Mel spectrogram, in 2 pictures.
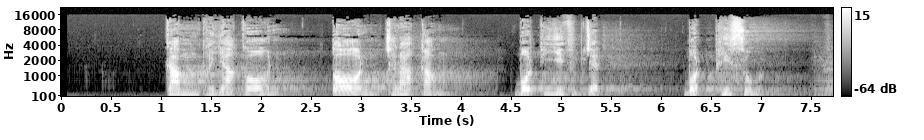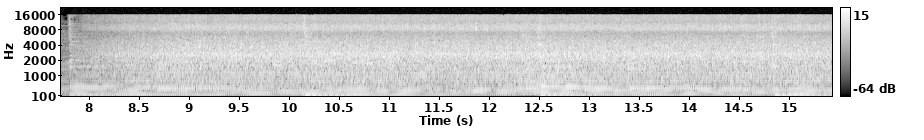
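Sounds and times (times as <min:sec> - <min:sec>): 
speech: 0:01.0 - 0:04.0, 0:04.6 - 0:05.6, 0:06.2 - 0:07.1
low sustained musical tones: 0:07.7 - 0:15.4
rushing water like a waterfall: 0:07.8 - 0:15.4.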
